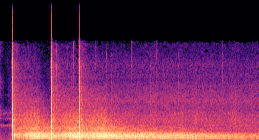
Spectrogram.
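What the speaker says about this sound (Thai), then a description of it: "เสียงปืนระเบิดขึ้น" Three sharp gunshots in quick succession, loud and close, each followed by a long reverberating echo that fades out.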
